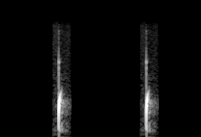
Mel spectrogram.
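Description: Two short pop sound effects a little under a second apart, each a quick blip that bends upward in pitch.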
